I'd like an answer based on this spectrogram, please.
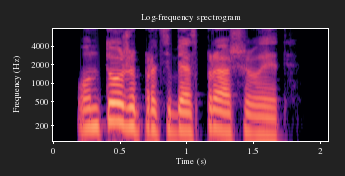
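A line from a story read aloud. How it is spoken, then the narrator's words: Quiet remark. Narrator (Russian): тихо заметил он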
